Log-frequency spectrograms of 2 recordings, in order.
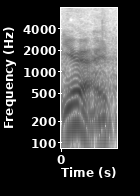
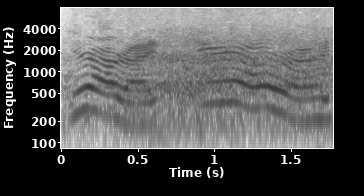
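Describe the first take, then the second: First: Said in the usual way. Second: Put-on higher and higher, cooing "You're all right" like to a toddler; soothing a fallen toddler. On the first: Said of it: "You're like". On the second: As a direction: coo "You're all right" as if lifting a crying child. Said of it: "like, when a toddler falls".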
